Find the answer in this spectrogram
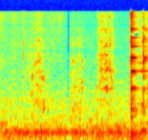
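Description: Metal spoon stirring grated peaches and sugar in a ceramic bowl: faint soft scraping, then one sharp ringing clink near the end.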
